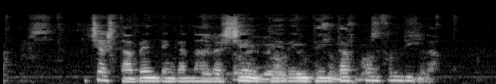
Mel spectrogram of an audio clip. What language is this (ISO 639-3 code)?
glg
